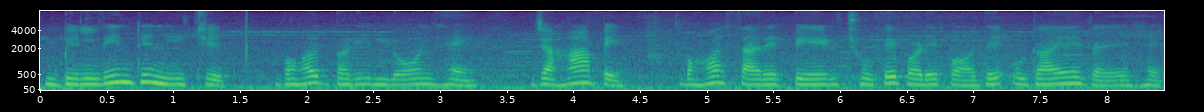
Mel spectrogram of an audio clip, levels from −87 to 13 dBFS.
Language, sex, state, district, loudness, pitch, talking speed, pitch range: Hindi, male, Maharashtra, Mumbai Suburban, -17 LUFS, 170 Hz, 130 wpm, 160-180 Hz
